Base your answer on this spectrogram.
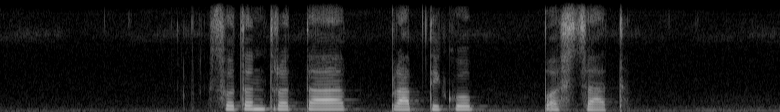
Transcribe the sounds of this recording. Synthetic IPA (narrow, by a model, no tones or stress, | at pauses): swʌt̪ʌnt̪rʌt̪a | prap̚t̪iko | pʌst͡sat̪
